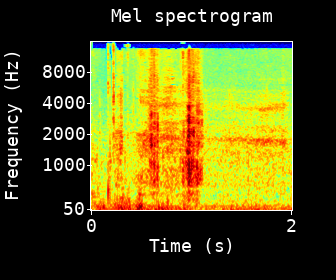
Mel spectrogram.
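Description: Low, irregular rumble of handling noise on a handheld camera's microphone, with a few faint taps and clicks.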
